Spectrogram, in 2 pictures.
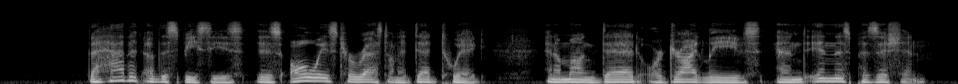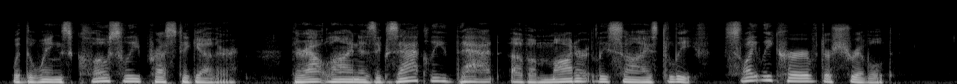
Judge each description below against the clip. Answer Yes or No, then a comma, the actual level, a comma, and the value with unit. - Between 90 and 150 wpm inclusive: Yes, slow, 135 wpm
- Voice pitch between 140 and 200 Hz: No, low, 115 Hz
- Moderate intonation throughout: Yes, average, 3.3 semitones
